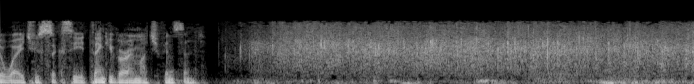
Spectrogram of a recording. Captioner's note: applause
